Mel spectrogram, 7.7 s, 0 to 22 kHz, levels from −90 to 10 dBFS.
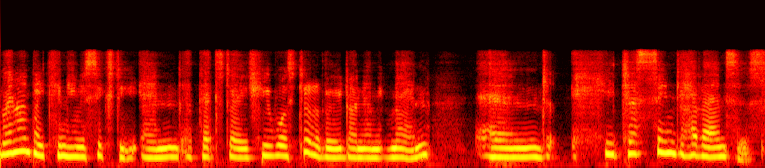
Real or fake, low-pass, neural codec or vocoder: fake; 7.2 kHz; codec, 32 kHz, 1.9 kbps, SNAC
